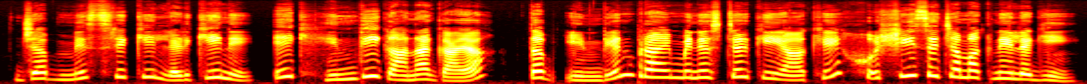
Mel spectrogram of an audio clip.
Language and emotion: Hindi, happy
